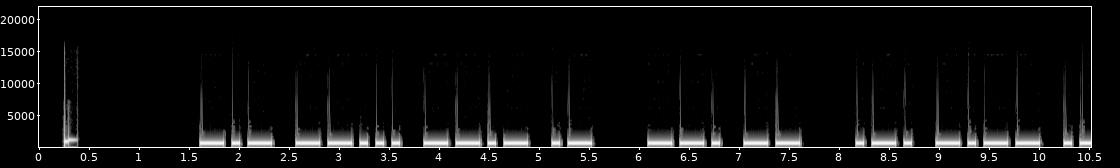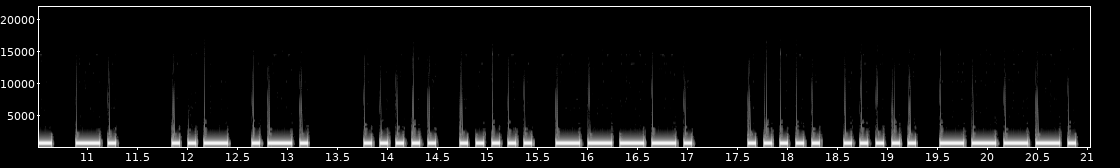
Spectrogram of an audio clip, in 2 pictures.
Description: Morse code, heard as a keyed tone, about 15 wpm, 700 Hz. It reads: K7QA GM RYAN UR 559 559
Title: SOTA QSO Practice 15wpm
